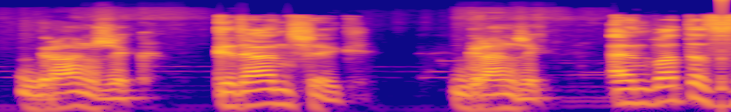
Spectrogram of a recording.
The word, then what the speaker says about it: Grungik: Okay, I will pronounce it correctly. It's Grungik.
